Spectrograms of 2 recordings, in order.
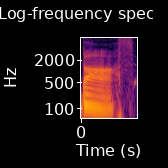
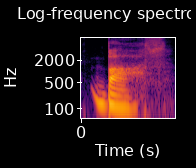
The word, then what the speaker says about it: bath: in England would again pronounce the a like an R sound so not bath which would in fact be American but bath so the British way of pronouncing this word would be bath and the American way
